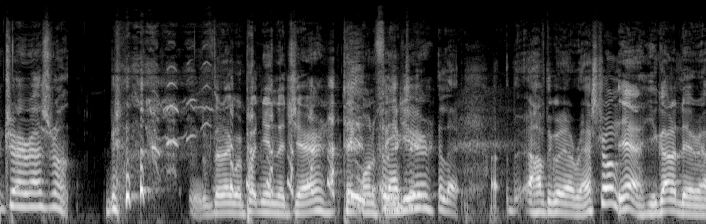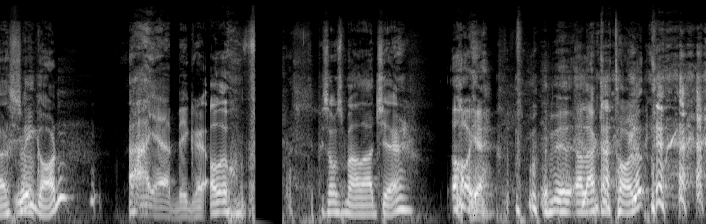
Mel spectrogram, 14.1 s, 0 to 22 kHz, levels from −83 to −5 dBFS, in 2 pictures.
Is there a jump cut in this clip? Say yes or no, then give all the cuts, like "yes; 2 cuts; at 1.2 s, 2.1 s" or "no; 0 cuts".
no; 0 cuts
